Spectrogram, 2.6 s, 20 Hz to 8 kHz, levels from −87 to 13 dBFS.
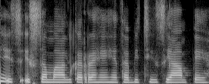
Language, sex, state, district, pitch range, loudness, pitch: Hindi, female, Chhattisgarh, Bilaspur, 225-230 Hz, -15 LUFS, 225 Hz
